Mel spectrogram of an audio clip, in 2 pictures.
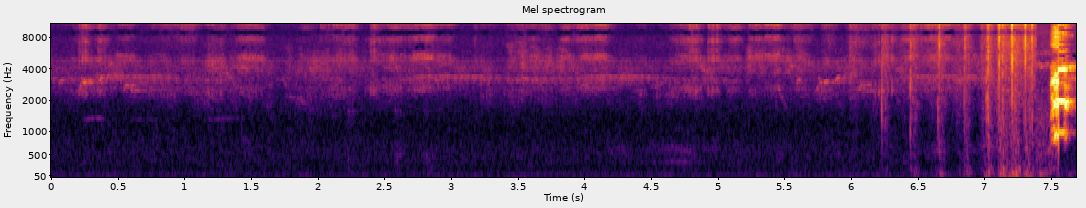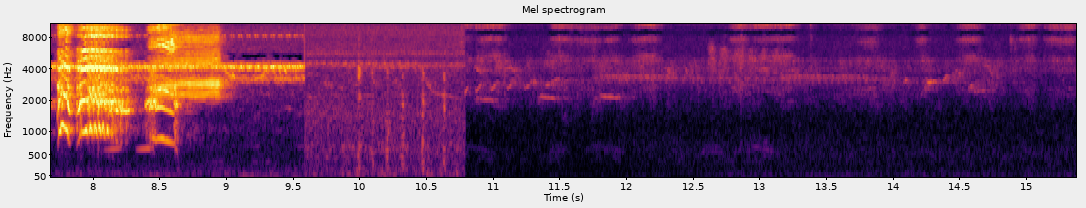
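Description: A junglefowl rooster crowing once, loud, starting about halfway through and lasting about three seconds. A faint, high, steady insect drone runs underneath.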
